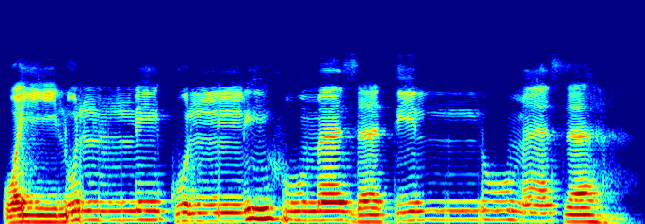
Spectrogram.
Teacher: jangan sampai ada dengung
